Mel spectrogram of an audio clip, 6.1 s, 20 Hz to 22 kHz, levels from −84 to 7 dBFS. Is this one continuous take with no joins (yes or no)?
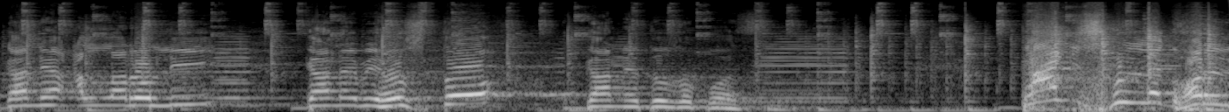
yes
